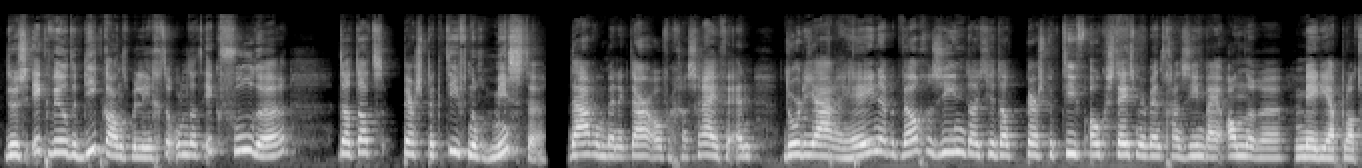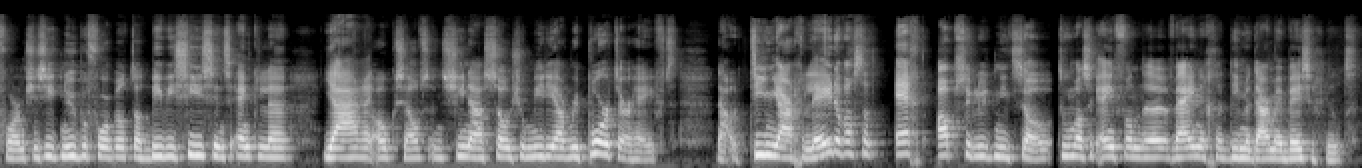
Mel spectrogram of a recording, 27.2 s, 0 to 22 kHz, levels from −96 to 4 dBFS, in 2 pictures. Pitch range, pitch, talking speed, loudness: 190-240 Hz, 210 Hz, 175 wpm, -15 LUFS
